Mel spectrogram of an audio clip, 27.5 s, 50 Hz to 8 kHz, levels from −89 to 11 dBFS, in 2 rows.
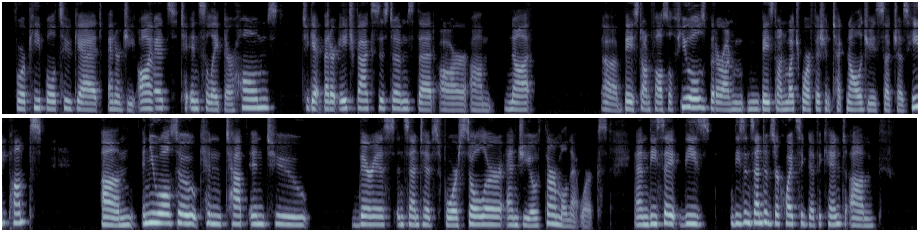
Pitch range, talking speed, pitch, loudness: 185-220 Hz, 130 wpm, 200 Hz, -25 LUFS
